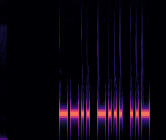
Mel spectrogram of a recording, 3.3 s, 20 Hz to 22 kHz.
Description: Morse code, heard as a keyed tone, about 21 wpm, 700 Hz. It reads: ZBU
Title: USA Call Sign Postfixes - 3 Letters 22wpm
